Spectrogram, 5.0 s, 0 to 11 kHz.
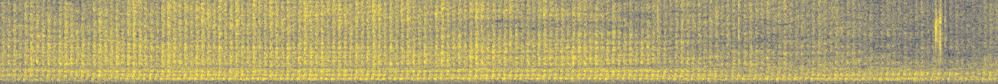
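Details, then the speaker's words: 6.7 Cummins Mega Cab dually diesel with turbo-back exhaust idling: steady even clatter about three pulses a second, no misses; normal diesel idle. "So like I said, this is a turbo back exhaust. Sounds good."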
